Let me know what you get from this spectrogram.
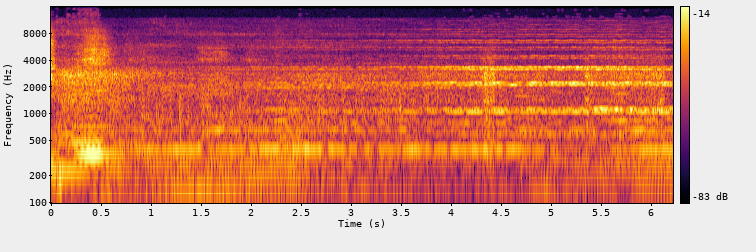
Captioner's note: pensive music; radio static crackling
